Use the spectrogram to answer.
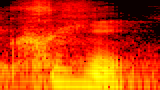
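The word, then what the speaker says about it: Χ: 헬라어 알파벳에서는 X라고 하지 않고 크시라고 하죠. 크시. 크히. 네. 크히. 그래서 크히스트로 그리스도를 그렇게 이제 발음을 합니다.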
